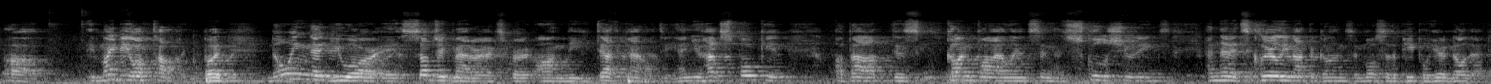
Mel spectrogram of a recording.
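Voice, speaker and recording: A man's voice: a little high, normal speed, a bit bright, a little hiss or hum. Polite hesitant man asking a question. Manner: polite, hesitant, repeats words. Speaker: audience member. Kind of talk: question from the audience. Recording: echoey hall, voice from far off.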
